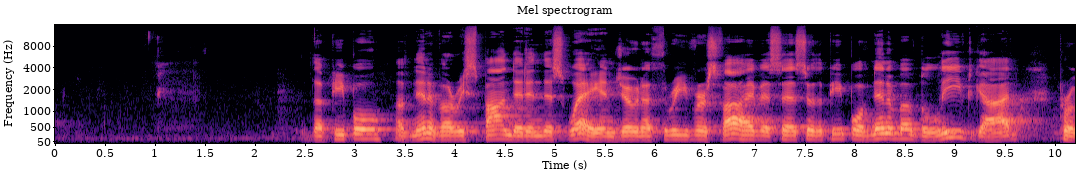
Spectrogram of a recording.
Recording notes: Sermon preached at HMC, October 29,2023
